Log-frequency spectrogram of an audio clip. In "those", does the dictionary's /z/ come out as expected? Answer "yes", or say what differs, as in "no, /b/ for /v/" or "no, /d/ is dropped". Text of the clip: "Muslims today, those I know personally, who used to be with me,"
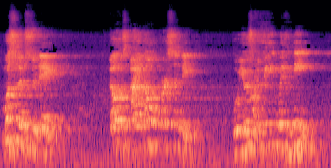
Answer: yes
